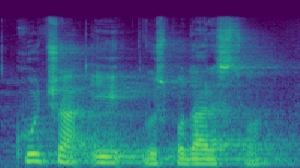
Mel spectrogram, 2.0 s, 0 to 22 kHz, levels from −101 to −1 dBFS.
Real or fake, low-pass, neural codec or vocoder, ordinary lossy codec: real; 14.4 kHz; none; none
